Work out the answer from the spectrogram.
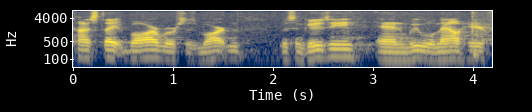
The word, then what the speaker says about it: Musinguzi: Did I say the name right? Yes, Your Honor. It's Martin Musinguzi. Okay, good.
